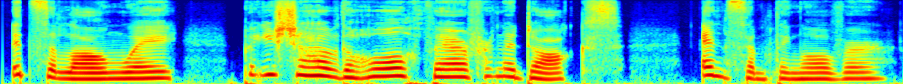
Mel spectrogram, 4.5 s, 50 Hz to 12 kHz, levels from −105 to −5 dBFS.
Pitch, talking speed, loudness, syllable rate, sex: 240 Hz, 215 wpm, -17 LUFS, 5.8 syllables/s, female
